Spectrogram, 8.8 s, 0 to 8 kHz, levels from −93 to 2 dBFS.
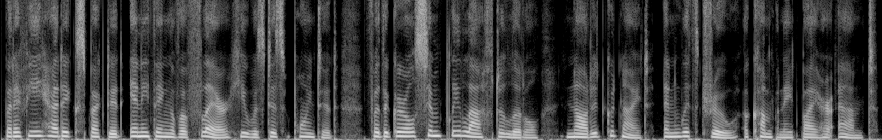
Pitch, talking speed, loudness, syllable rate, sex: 195 Hz, 190 wpm, -19 LUFS, 5.5 syllables/s, female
